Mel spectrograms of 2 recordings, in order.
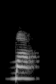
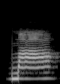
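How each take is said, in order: First: The syllable is light with a slight drop. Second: The pitch stays high, short and level. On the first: It can be a question particle. "just a really light drop" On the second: It can mean mother. "so it's high, it's short and straight"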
